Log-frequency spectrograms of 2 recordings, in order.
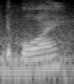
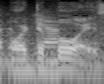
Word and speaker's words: Du Bois: I said Abby DuBois, and she always snickered at me because I wasn't cultured enough to know it was a French name, and it's pronounced different.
